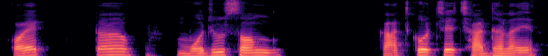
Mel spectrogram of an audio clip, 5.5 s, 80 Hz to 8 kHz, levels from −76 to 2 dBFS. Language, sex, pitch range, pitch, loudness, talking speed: Bengali, male, 120-145 Hz, 130 Hz, -19 LUFS, 85 wpm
